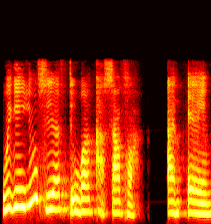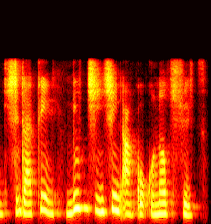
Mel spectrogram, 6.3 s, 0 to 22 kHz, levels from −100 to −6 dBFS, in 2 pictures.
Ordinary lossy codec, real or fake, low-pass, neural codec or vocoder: none; fake; 7.2 kHz; codec, 16 kHz, 1 kbps, FunCodec, trained on Chinese and English, 50 frames a second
